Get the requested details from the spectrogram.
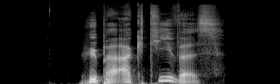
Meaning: strong/mixed nominative/accusative neuter singular of hyperaktiv
- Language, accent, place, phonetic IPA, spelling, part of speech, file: German, Germany, Berlin, [ˌhypɐˈʔaktiːvəs], hyperaktives, adjective, De-hyperaktives.ogg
